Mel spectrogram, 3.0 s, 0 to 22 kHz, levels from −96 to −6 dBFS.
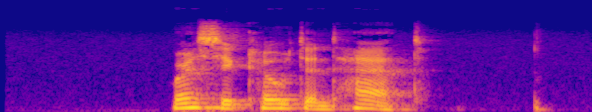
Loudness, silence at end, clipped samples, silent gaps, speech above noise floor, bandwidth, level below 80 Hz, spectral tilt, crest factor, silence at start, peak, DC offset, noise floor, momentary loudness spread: -18 LUFS; 0.25 s; under 0.1%; none; 48 dB; 10 kHz; -52 dBFS; -5 dB/octave; 18 dB; 0.85 s; -2 dBFS; under 0.1%; -66 dBFS; 12 LU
